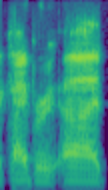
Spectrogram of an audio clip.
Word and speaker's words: Kiper: Yeah, Kiper.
